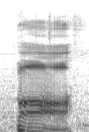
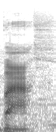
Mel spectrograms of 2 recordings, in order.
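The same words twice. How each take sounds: First: The word is said in a posh-sounding way. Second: The word is said in a plain, unposh way. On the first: "people still think that I'm posh because I say bath" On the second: "rather than bath"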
